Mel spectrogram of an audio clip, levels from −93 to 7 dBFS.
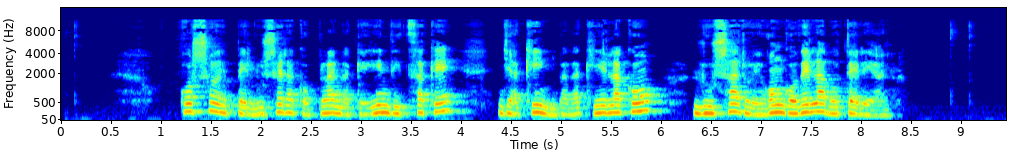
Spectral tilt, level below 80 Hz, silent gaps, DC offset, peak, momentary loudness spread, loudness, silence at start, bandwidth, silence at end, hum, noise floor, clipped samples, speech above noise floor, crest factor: -5.5 dB/octave; -66 dBFS; none; under 0.1%; -8 dBFS; 10 LU; -25 LUFS; 1.2 s; 11.5 kHz; 1.15 s; none; -69 dBFS; under 0.1%; 45 dB; 18 dB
